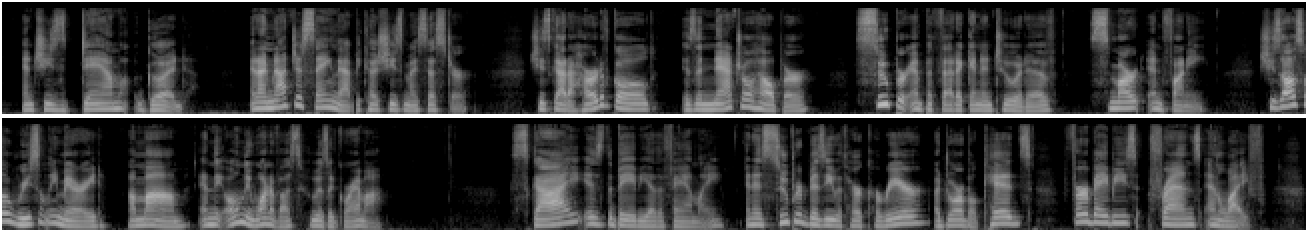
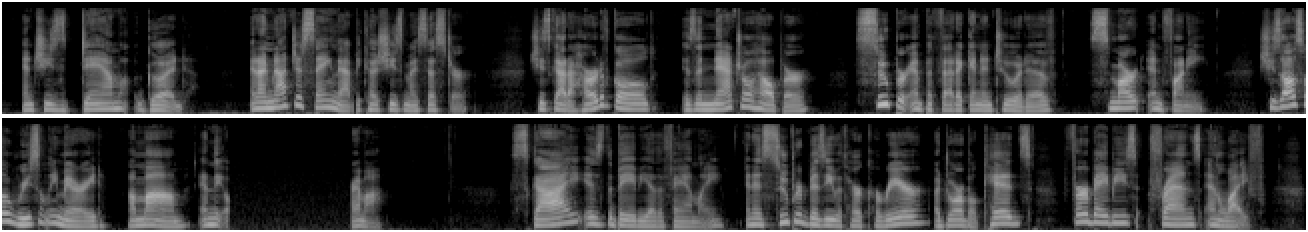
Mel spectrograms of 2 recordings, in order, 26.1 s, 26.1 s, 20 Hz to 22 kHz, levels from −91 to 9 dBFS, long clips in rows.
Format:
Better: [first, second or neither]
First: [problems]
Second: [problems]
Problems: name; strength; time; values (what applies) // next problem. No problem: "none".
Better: first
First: none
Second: audio cutting out; at 15 s for 1 s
